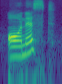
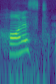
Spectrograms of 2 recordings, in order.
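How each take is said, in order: First: The h at the start is silent. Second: The h at the start is sounded. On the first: The speaker calls it right. "the real pronunciation is honest. Okay, H is silent" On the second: The speaker calls it wrong. "we always say honest"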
